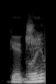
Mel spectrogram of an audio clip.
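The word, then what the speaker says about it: Gigli: Yeah, isn't that like one of the worst reviewed Geely? movies of all time or something? Yeah. I believe it's pronounced Giggly. Geely?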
